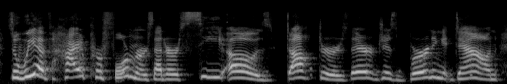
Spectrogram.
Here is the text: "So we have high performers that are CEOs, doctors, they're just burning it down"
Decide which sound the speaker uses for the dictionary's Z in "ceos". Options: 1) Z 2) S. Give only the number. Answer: 1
